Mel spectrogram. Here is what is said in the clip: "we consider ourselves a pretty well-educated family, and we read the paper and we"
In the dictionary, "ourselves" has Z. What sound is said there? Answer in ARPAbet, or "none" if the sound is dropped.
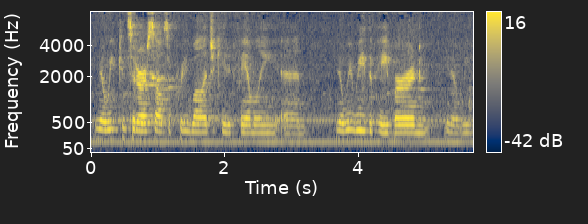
Z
